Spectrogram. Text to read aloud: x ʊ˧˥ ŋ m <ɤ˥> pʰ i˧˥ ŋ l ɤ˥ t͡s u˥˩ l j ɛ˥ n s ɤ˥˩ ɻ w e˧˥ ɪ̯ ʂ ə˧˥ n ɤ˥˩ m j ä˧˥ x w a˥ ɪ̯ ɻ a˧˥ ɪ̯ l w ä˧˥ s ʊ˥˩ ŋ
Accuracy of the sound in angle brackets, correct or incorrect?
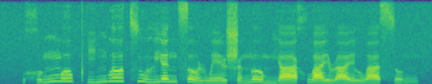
correct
